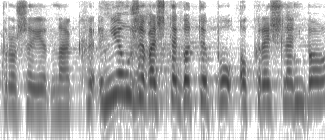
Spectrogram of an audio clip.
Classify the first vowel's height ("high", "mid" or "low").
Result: mid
